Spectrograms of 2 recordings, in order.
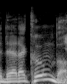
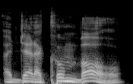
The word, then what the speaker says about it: Antetokounmpo: But then I call him Antetokounmpo because that's the Nigerian pronunciation. The Greek pronunciation is Giannis. I can't even say it. The second word's a P. Antetokounmpo, isn't it? Antetokounmpo.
